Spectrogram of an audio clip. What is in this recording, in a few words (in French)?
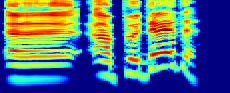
Scout help me, fr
